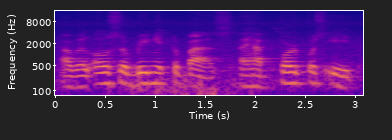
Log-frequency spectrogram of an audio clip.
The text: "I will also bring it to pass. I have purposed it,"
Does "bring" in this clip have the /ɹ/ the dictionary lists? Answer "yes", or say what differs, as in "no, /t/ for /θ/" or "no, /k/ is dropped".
yes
